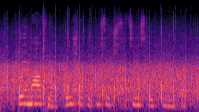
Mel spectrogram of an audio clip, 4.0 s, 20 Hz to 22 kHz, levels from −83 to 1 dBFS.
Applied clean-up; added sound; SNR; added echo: none; Applause; -2 dB; none.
